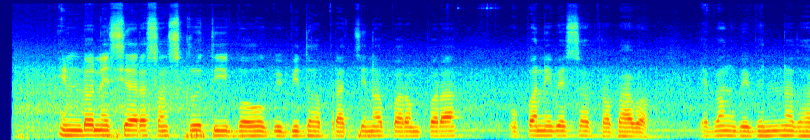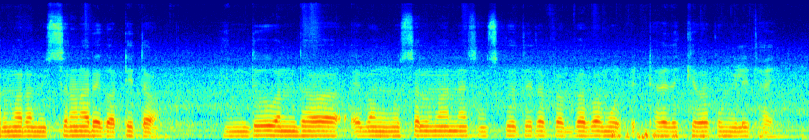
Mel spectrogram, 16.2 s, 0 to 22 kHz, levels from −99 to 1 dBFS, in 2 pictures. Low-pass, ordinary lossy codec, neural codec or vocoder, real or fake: 19.8 kHz; none; none; real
